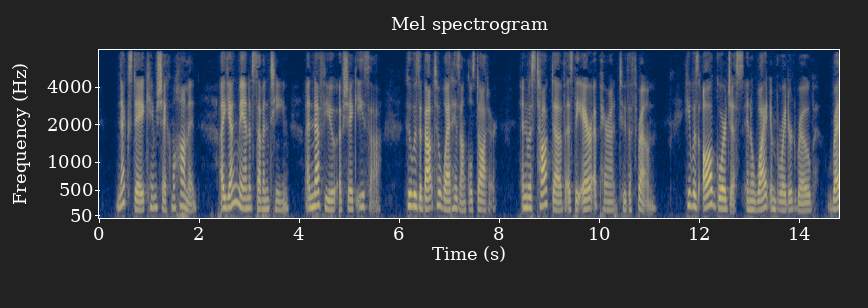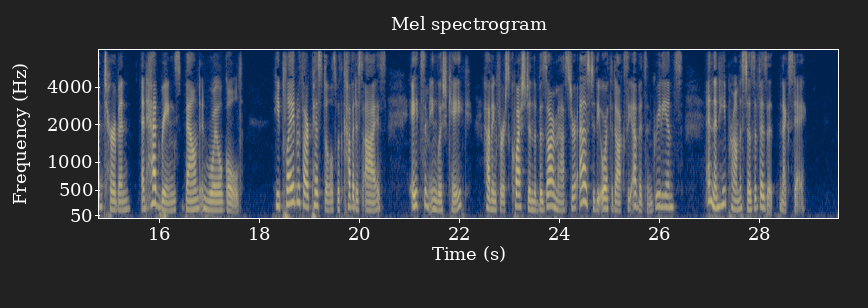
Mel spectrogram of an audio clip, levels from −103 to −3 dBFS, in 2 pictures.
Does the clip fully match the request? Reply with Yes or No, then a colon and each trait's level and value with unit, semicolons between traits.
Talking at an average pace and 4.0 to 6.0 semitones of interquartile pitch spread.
Yes: average, 175 wpm; average, 5.1 semitones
